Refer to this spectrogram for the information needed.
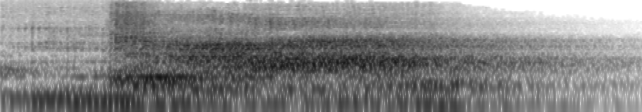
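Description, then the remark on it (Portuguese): A person imitates a lion's roar with their voice, the roar of a Nemean lion in a computer game: one loud, sustained, growling bellow lasting a few seconds, slowly fading out. “surgiu um leão de Nemeia de cada um deles. E os dois se encontraram, tipo, no meio de uma floresta, assim, mais ou menos, e os dois rugiram ao mesmo tempo.”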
